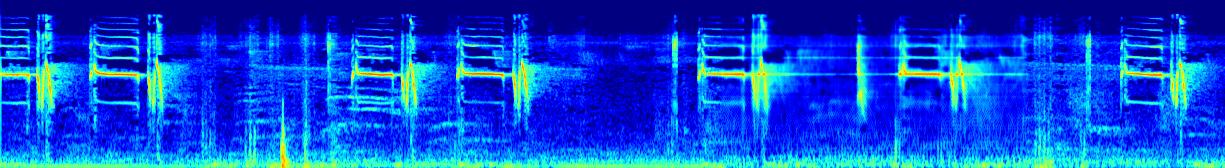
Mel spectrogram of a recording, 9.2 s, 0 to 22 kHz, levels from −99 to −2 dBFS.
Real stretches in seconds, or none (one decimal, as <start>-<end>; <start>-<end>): 0.0-5.4; 7.7-9.2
